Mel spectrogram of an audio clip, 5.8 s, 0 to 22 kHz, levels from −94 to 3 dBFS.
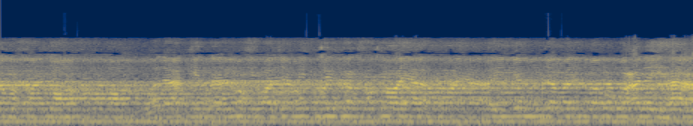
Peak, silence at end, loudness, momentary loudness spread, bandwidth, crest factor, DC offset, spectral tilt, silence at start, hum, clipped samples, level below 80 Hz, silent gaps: -2 dBFS; 0 s; -15 LUFS; 5 LU; 7.8 kHz; 14 dB; under 0.1%; -4 dB/octave; 0 s; none; under 0.1%; -42 dBFS; none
